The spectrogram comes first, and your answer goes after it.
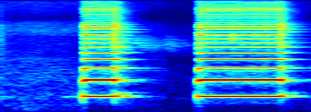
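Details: Opel Astra G horn after repair, screws refitted following a test with screws removed that gave an ugly sound: two clean loud honks, short then longer, steady even tone; the original sound is back and the horn is healthy.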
